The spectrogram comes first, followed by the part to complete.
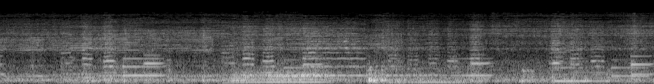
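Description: A low-pitched vehicle horn sounds for about a second, a couple of seconds in, amid city street traffic.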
